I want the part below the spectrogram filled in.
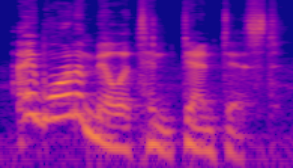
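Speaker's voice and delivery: ordinary delivery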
